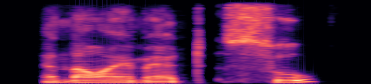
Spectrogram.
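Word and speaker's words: ツ: we have 2 2 there is no 2 in Japanese it's Su as in tsunami and then this is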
